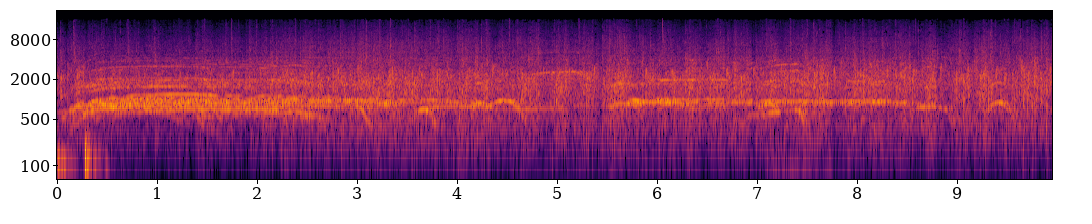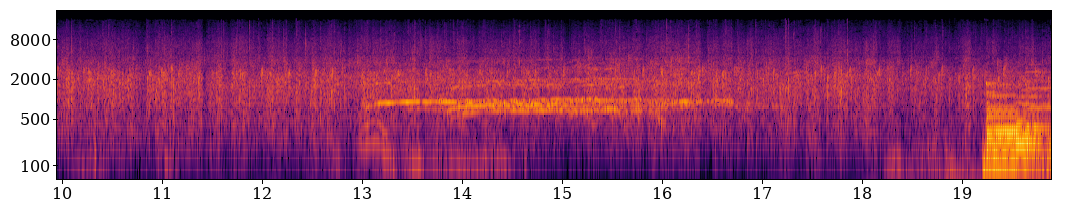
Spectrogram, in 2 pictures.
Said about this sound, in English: Can we have a please have a big round of applause for our very special guests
